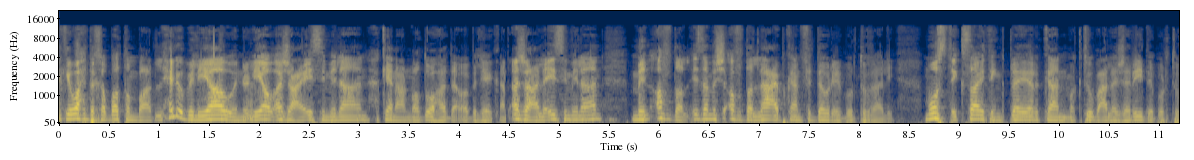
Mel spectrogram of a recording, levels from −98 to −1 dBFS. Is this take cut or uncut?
cut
